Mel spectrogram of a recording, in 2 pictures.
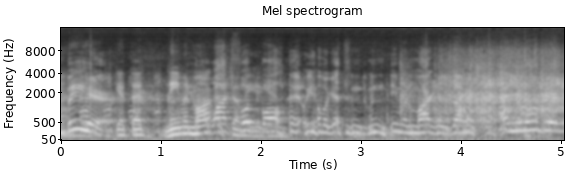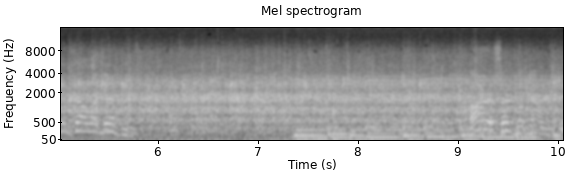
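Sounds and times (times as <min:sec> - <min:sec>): audience applause: 0:03.6 - 0:10.0
game show theme music: 0:07.3 - 0:10.0.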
